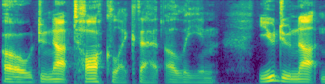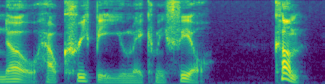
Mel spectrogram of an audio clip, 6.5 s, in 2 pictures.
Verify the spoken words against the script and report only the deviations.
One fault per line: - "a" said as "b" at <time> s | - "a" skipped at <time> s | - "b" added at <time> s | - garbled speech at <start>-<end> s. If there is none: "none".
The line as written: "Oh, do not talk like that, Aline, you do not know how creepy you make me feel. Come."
none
